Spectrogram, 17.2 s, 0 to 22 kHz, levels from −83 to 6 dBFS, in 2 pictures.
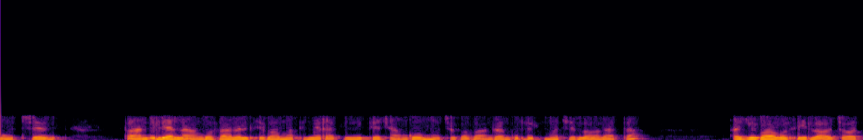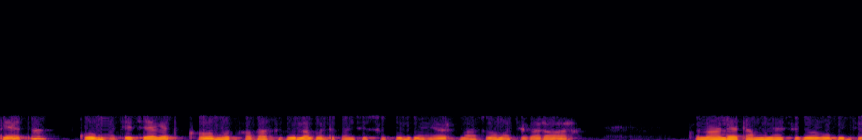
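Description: From the start, the speech carries G.723.1 codec damage: nothing above 4 kHz, a muffled, hoarse timbre and smeared consonants, as the slow-updating voice model with 30 ms frames struggles. The heavy coarseness fits the 6.3 kbit/s mode.

VoIP packet loss concealed by the speech codec occurs at 1.46–1.54 s, 9.65–9.79 s, 12.86–12.94 s and 16.01–16.09 s. Each gap, one 30 ms frame, or two at 9.65 s, is filled by extrapolating the last pitch and filter, giving a fading buzzy tone or coloured noise, followed by weak speech briefly.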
